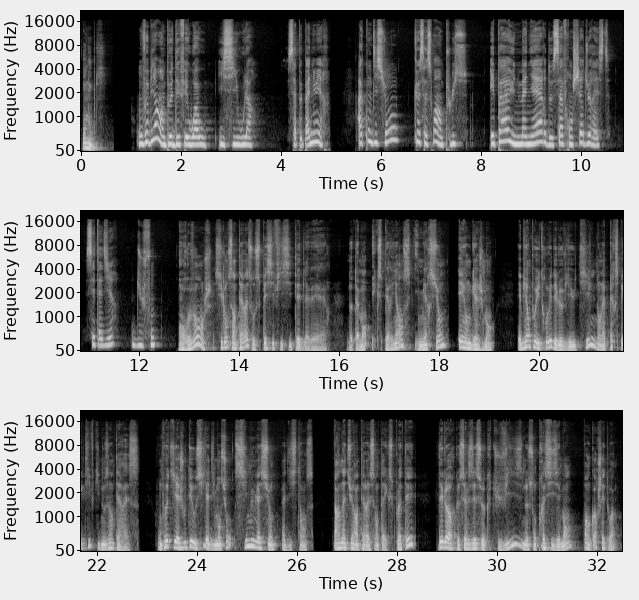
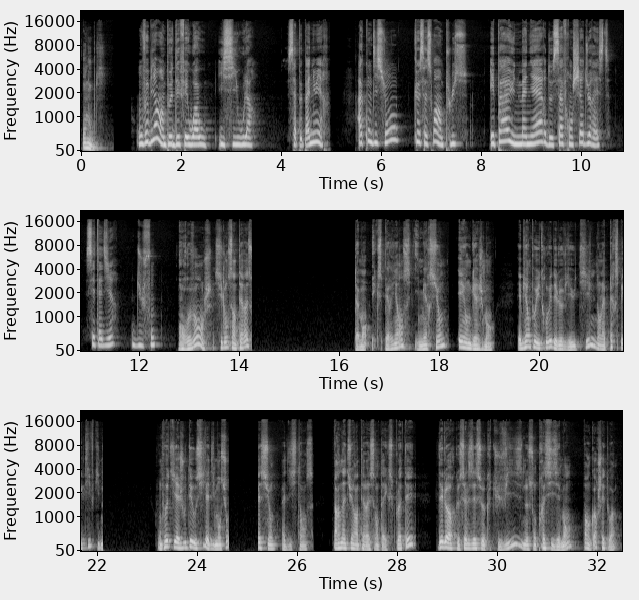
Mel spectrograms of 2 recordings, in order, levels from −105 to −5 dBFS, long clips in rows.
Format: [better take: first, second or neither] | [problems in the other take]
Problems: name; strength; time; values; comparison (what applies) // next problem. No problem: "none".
first | audio cutting out; at 14 s for 2 s, at 22 s for 1 s and at 25 s for 0.5 s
